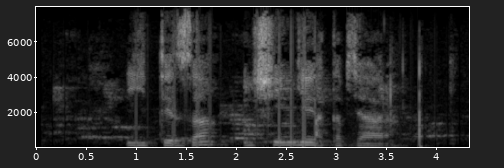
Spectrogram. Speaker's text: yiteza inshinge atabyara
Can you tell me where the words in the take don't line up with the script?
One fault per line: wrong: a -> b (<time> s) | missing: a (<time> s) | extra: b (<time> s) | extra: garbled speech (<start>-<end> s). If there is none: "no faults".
no faults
